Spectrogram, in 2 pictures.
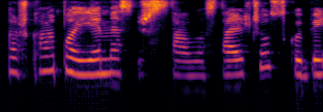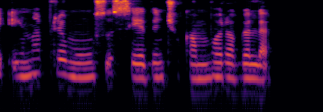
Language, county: Lithuanian, Klaipėda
